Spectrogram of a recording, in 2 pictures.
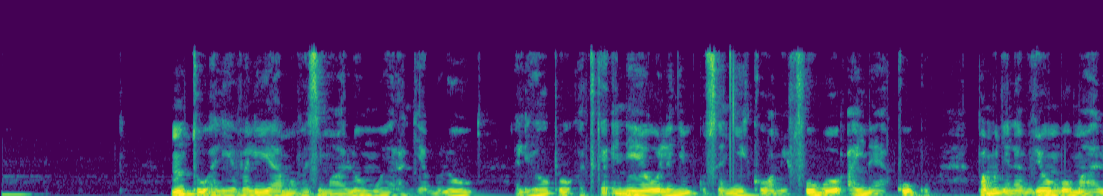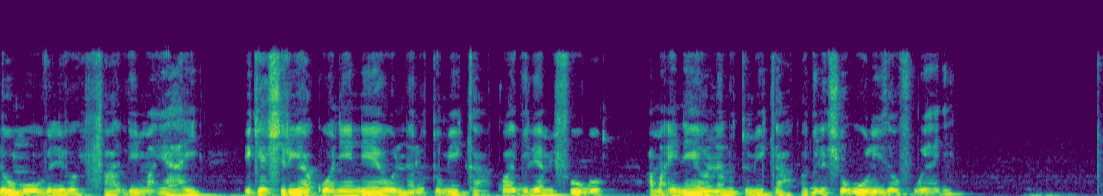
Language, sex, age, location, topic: Swahili, male, 25-35, Dar es Salaam, agriculture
